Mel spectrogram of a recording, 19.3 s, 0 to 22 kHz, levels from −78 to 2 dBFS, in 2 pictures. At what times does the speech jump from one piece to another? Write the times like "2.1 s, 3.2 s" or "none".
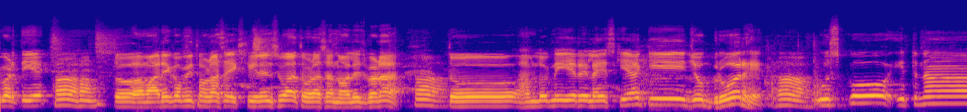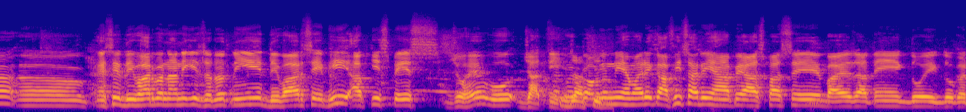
15.6 s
